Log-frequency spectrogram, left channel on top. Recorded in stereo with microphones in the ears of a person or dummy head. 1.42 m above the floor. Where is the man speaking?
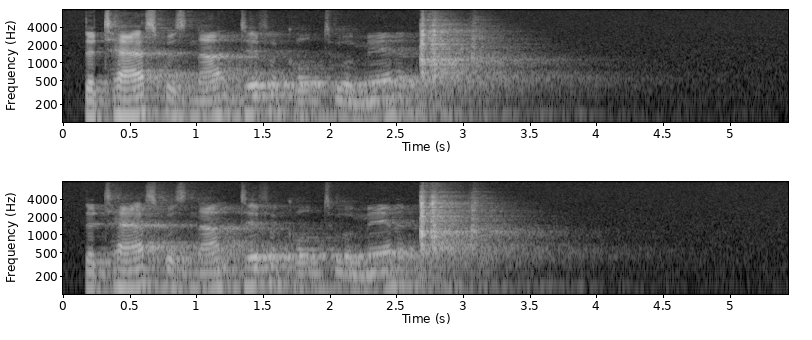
45° left (ahead or behind), 0.6 m; by 2.6 s 10° right (ahead or behind), 1.9 m.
